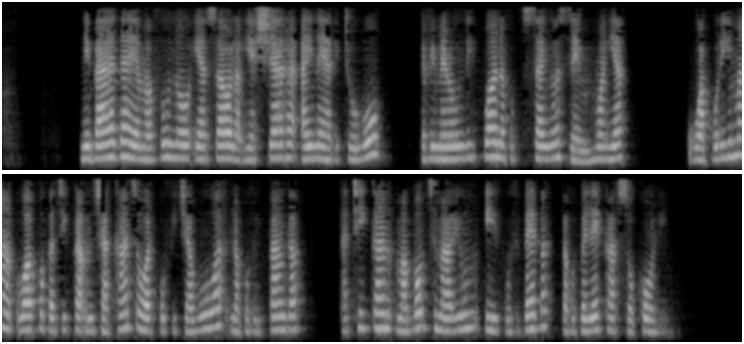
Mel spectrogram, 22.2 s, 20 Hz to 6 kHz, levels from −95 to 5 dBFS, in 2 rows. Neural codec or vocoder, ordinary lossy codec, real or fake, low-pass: codec, 16 kHz, 0.2 kbps, FocalCodec; MP3, 24 kbps; fake; 5.4 kHz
